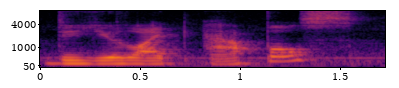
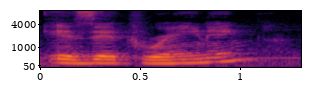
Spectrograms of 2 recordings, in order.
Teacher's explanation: And what you'll notice is that at the end of the word, at the end of the sentence, the last word in that sentence, the intonation goes up. And that is to indicate a meaning that you're asking a question, which is a yes or no question. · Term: rising intonation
